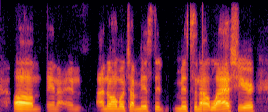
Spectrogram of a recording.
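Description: At a moderate pace and a fairly high pitch, a man speaks with fairly even intonation in a dry, close sound with no echo. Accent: Louisiana. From Louisiana. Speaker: former football player, radio host. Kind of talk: casual chat. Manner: hesitant, filler-heavy.

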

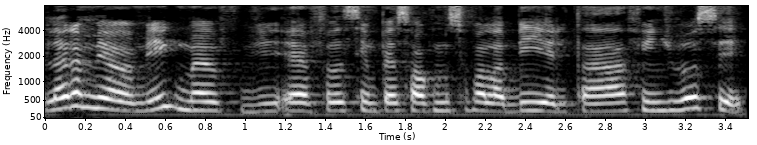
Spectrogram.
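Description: There is noticeable background noise behind a woman's voice. She speaks at a fairly high pitch with ordinary pitch variation. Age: 30s. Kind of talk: casual chat.

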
